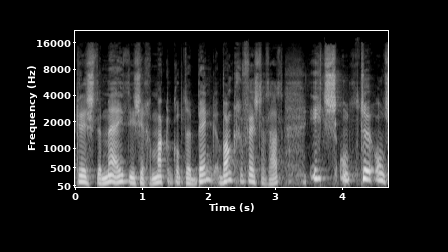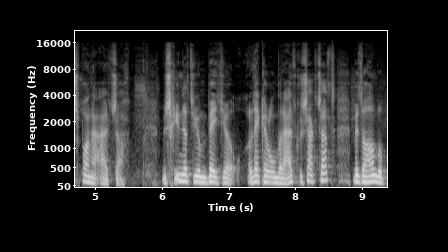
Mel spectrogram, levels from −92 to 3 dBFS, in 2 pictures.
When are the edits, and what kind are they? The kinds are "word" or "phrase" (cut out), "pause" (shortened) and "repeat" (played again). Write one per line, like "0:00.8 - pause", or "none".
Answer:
none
